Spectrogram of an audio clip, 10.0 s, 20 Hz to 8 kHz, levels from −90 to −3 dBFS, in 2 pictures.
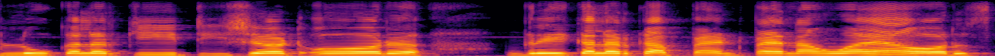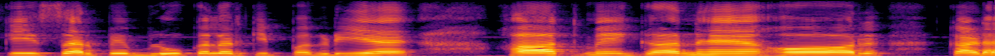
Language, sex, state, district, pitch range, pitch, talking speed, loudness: Hindi, female, Punjab, Fazilka, 215-235 Hz, 225 Hz, 160 wpm, -16 LUFS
